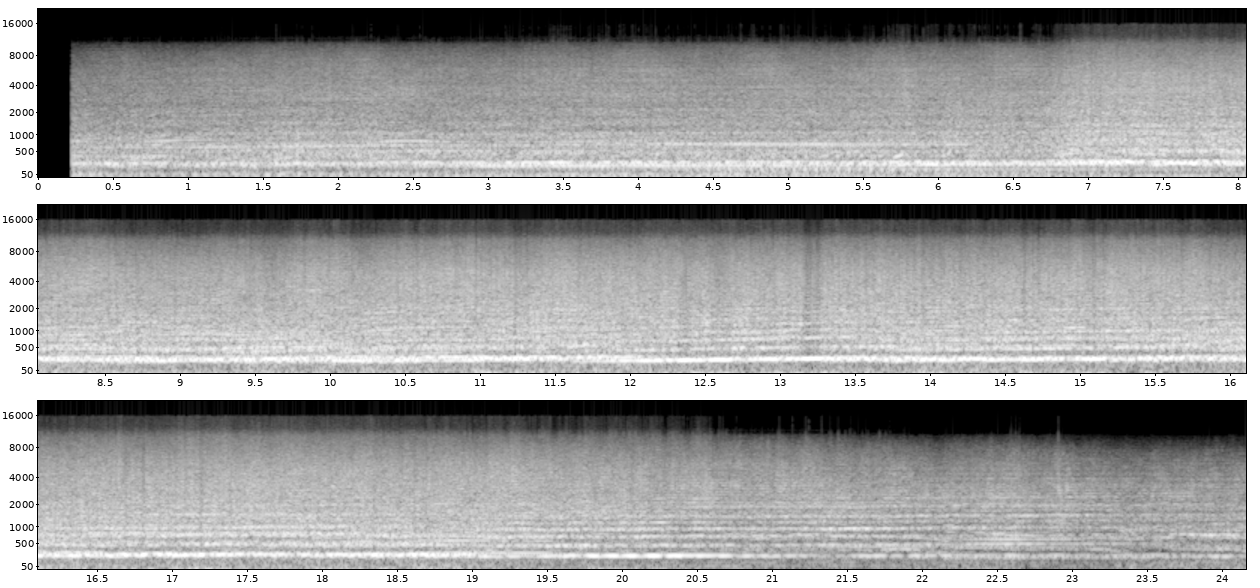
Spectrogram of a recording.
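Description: Field of touring race cars accelerating away at a race start, many engines running together. The sound swells sharply about seven seconds in, stays loud, then fades after about twenty seconds as the pack moves away.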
